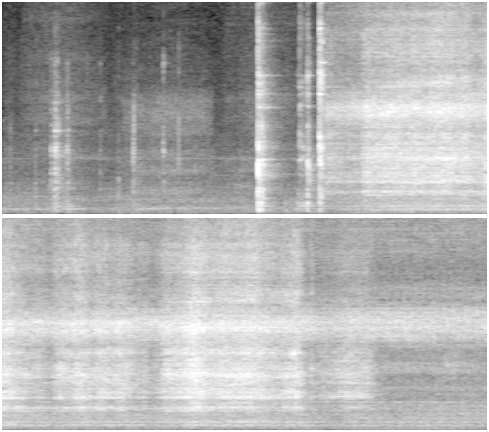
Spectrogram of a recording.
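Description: Hollowing and shaping the top of a small wooden utility box on a lathe: a few light knocks and taps, then a sustained, bright, close scraping cut that runs steadily for several seconds.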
